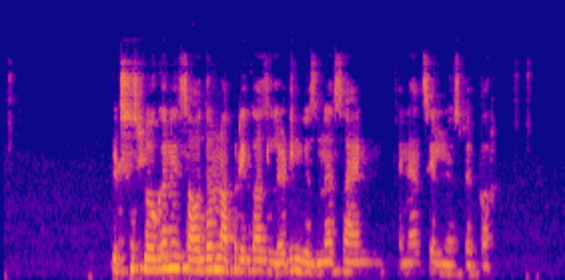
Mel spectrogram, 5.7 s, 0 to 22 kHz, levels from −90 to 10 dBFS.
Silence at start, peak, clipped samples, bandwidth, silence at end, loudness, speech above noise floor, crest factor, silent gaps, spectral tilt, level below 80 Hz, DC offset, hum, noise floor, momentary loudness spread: 1.1 s; -2 dBFS; under 0.1%; 10 kHz; 0.8 s; -16 LUFS; 50 dB; 16 dB; none; -4.5 dB/octave; -52 dBFS; under 0.1%; none; -66 dBFS; 16 LU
